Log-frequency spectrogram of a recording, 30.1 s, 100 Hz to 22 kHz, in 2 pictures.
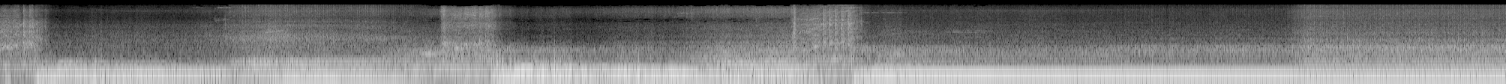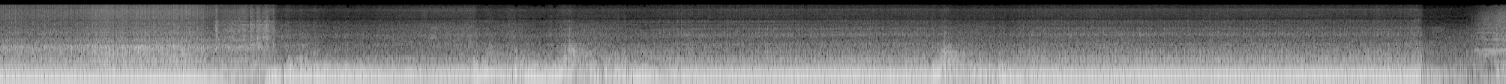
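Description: Ferrari F8 twin-turbo 3.9-litre V8s starting up in a series of clips: rev flares as they fire, then a steady high idle broken by short throttle blips.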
